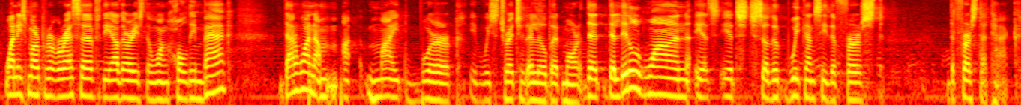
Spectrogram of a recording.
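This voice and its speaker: A woman moderating an informal post-show discussion, thinking out loud in an animated way and readily interjecting. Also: low voice, unhurried, clear, resonant tone. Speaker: discussion moderator, theatre director.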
